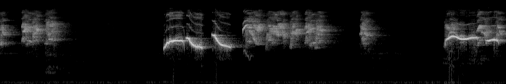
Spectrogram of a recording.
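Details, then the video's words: Song of an orange-banded thrush used to draw rival thrushes into singing: scratchy twittering bursts alternating with wavering whistled notes, the phrases returning after short silences. "Anis Cendana Gacor MEMANGGIL LAWAN Pancingan burung anis lain agar berkicau"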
